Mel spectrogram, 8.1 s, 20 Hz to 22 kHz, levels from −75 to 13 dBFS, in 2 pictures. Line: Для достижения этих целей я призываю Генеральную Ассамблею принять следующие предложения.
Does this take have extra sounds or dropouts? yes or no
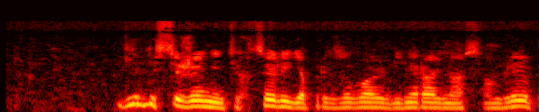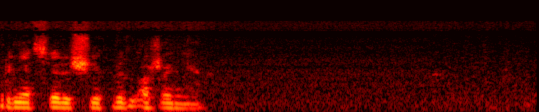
no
